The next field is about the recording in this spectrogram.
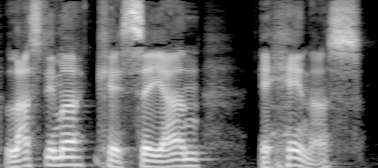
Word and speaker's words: Lástima que sean ajenas: The album is called, and bear with my pronunciation, please. I'll work through this. Lástima que sean ajenas. – Ajenas. Yeah, but you said it perfectly.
